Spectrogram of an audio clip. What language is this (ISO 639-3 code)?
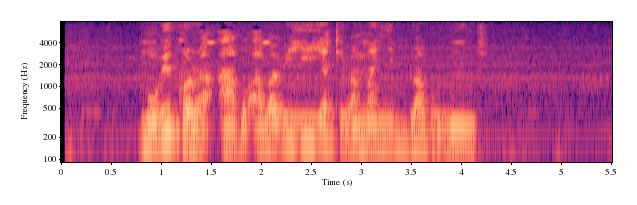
lug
